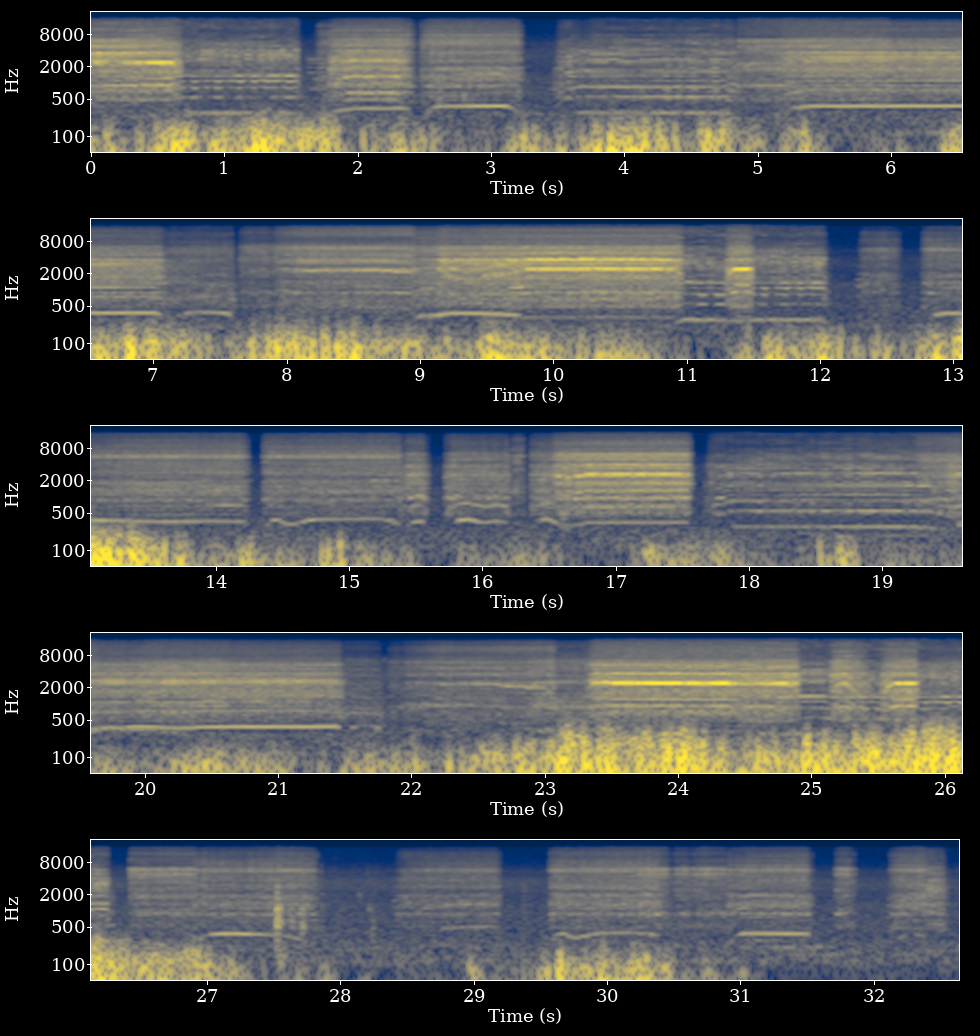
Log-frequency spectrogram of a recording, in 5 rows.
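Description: Small electric motors of a 1/14-scale RC excavator whining in repeated short starts and stops, the pitch shifting as the boom, arm and bucket are worked, with a louder run with more low rumble near the end.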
